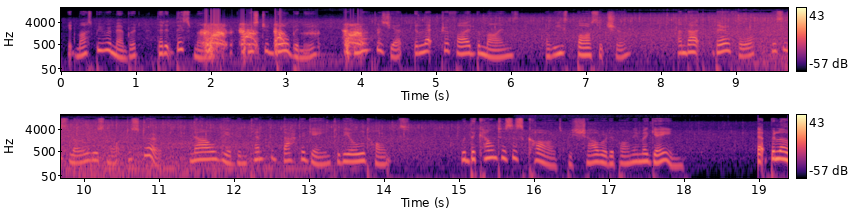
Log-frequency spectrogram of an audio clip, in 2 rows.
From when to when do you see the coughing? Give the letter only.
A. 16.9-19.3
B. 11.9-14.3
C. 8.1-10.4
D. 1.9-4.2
D.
